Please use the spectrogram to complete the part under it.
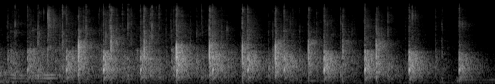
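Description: Audience clapping in a church service, offered as applause to God: many sharp, separate hand claps in a fairly steady beat, with each clap ringing briefly before the next.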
